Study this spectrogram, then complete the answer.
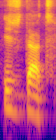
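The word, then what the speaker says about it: ждать: বা ওয়েট করা অপেক্ষা করা বা ওয়েট করা উচ্চারণ হবে ইজদা আদখা আদ্দিাচ ভার্বের বাংলা হচ্ছে বিশ্রাম করা বা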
